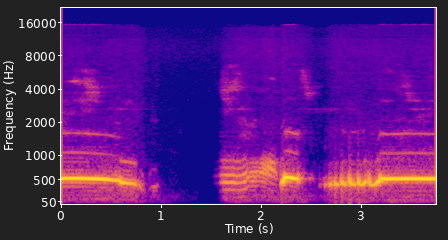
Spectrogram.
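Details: Puter pelung collared dove, whose voice is said to make other birds of many kinds answer, giving a long level coo that opens the clip. After a pause come rougher throaty notes, then another drawn-out steady coo.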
